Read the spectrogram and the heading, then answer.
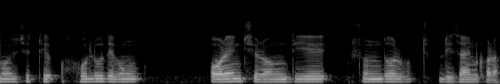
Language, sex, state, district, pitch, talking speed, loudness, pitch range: Bengali, male, West Bengal, Jalpaiguri, 125 Hz, 110 wpm, -30 LUFS, 120-130 Hz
